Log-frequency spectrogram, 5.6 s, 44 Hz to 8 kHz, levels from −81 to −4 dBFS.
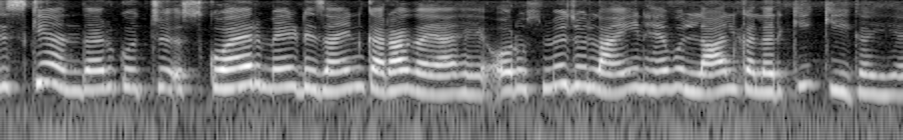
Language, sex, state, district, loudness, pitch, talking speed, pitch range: Hindi, female, Haryana, Rohtak, -17 LUFS, 290 Hz, 225 wpm, 270-310 Hz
